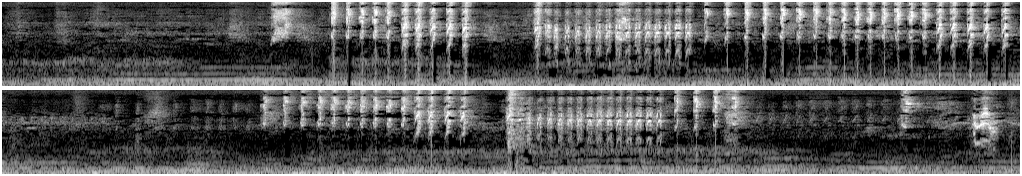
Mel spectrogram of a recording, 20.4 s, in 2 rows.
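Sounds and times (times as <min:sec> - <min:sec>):
long-tailed shrike chattering song: 0:00.0 - 0:20.3.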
